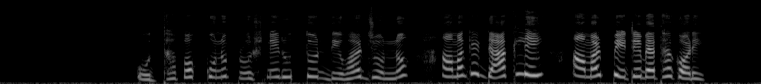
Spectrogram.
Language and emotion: Bengali, fearful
